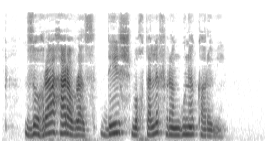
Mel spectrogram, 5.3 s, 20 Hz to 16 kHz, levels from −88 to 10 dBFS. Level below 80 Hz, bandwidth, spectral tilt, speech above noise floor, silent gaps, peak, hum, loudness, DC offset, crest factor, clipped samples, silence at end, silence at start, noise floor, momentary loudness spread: -56 dBFS; 11.5 kHz; -4.5 dB/octave; 54 dB; none; 0 dBFS; none; -20 LUFS; under 0.1%; 22 dB; under 0.1%; 0.9 s; 0.5 s; -74 dBFS; 16 LU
